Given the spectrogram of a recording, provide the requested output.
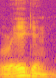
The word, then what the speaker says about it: Georgescu-Roegen: que tem méritos extraordinários nicolas georgescu-roegen ou reggae dependendo da pronúncia ele não compreende isso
